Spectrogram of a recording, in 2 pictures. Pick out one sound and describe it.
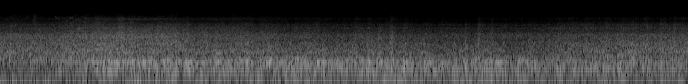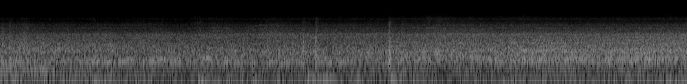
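A tram rumbles steadily along its rails, heard from inside.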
